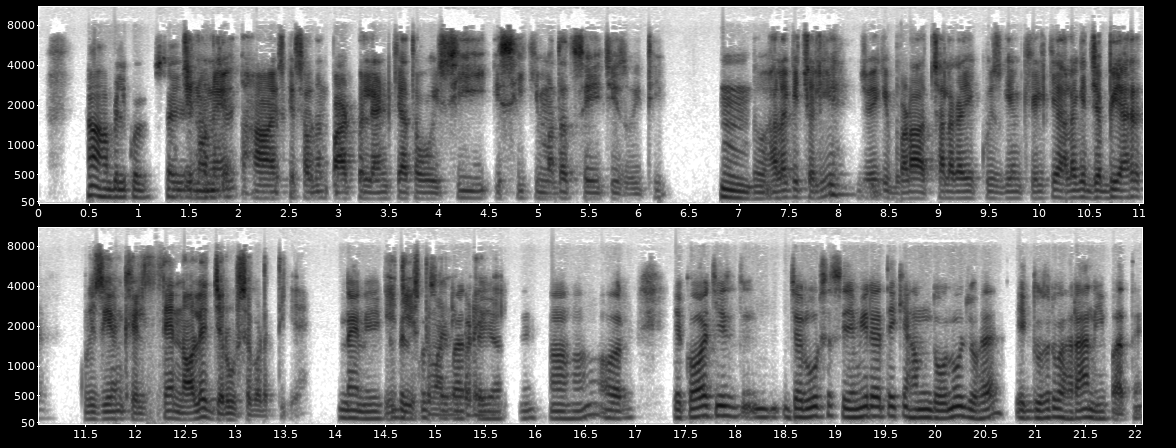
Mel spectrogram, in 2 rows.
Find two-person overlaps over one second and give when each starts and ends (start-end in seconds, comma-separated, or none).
14.5-15.7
